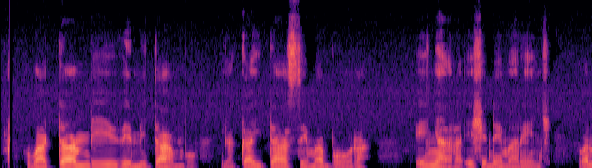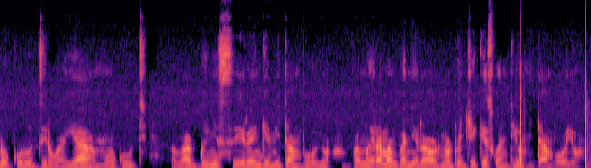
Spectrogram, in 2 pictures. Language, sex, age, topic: Ndau, male, 18-24, education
